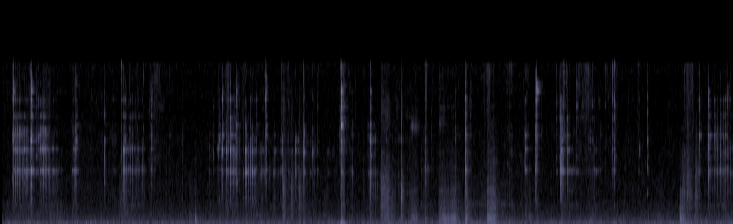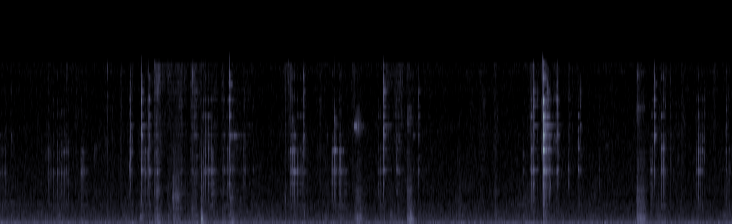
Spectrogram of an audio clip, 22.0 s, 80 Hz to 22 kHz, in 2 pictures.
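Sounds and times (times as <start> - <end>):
wire clicking on metal pegs: 0.1 - 2.4, 3.1 - 17.4, 18.8 - 19.8, 20.5 - 21.9.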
